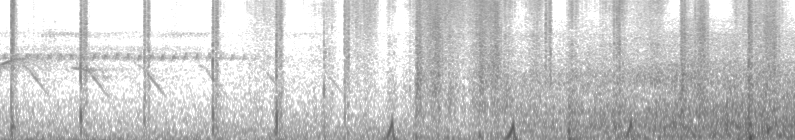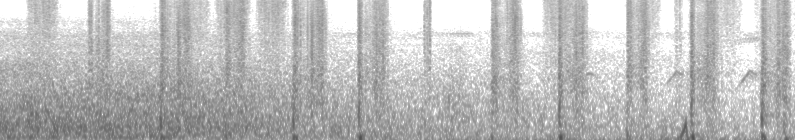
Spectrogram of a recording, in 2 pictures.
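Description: Footsteps crunch quickly across dry ground.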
